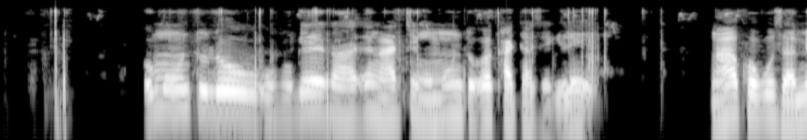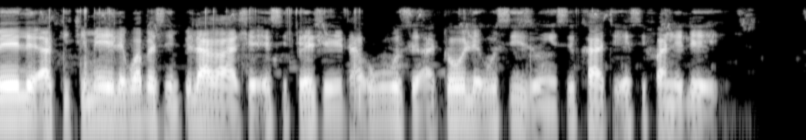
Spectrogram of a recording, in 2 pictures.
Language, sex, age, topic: North Ndebele, male, 18-24, health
